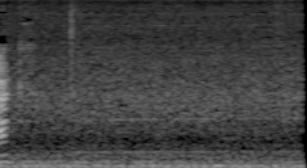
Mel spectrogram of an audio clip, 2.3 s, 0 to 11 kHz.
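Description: Faint steady hum of the 2017 Ford Explorer's rear camera washer pump, starting about half a second in and stopping near the end, as fluid sprays onto the backup camera lens. A low steady rumble of the idling SUV lies underneath.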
